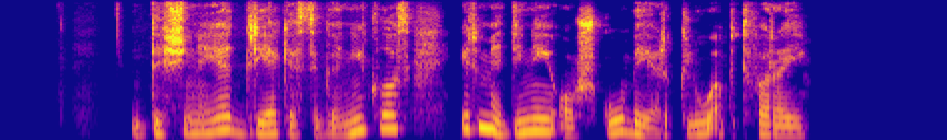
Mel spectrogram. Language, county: Lithuanian, Klaipėda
